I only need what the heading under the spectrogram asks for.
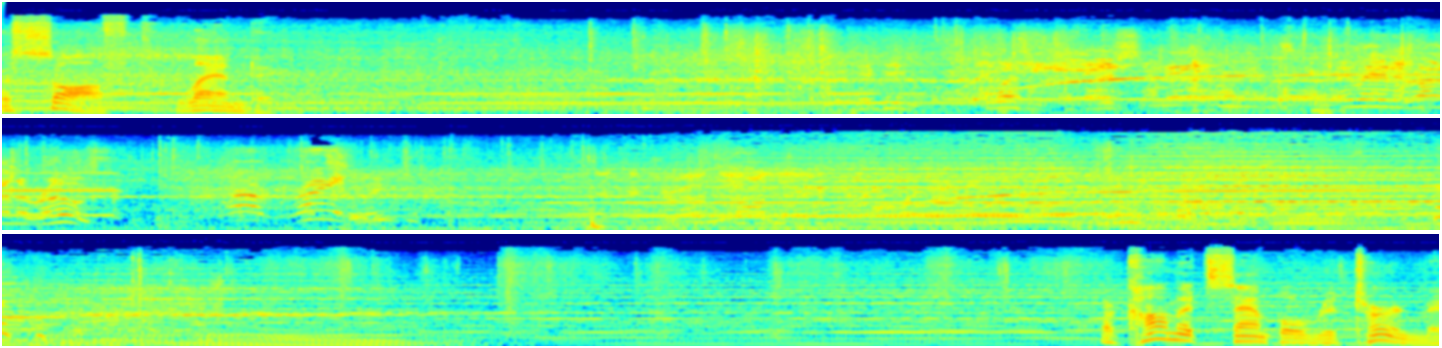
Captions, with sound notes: The winter weather makes for a cold outing, but the wet ground will hopefully make for a soft landi. (team chattering) (soft music)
